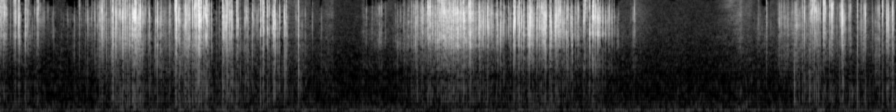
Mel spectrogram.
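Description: A handful of small round wooden beads is poured and shaken in cupped hands. It makes bright, crisp rattling and clicking in three bursts, separated by near-silent pauses.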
